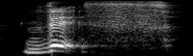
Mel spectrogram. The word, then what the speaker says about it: this: Então, a primeira palavra, this, com som de S, this.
